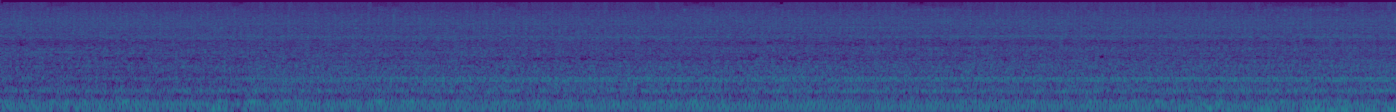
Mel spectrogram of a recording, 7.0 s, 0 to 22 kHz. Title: Golf V 1.6 BSE engine knocking noise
